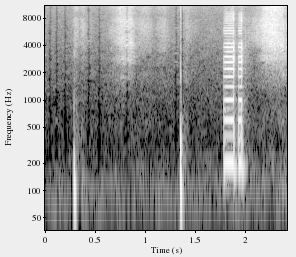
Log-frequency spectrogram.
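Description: Two faint low thumps, then near the end a short pitched blip from the phone as it takes a screenshot.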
